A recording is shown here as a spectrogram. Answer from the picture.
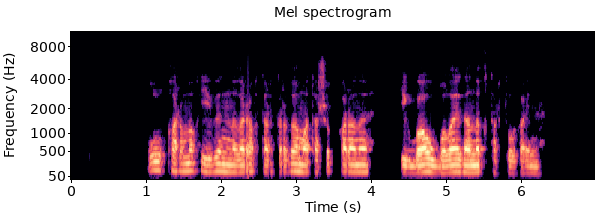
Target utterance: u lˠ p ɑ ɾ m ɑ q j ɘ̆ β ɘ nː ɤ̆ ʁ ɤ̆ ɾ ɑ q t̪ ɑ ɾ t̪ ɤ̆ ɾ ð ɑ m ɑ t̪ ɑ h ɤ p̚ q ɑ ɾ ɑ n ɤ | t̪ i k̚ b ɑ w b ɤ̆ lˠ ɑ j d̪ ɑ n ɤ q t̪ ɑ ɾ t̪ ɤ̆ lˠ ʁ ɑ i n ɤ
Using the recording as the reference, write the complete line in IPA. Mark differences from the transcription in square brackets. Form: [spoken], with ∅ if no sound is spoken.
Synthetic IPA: u lˠ [q] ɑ ɾ m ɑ q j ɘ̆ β ɘ nː ɤ̆ ʁ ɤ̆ ɾ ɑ q t̪ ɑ ɾ t̪ ɤ̆ ɾ [ʁ] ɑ m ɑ t̪ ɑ [ʃ] ɤ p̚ q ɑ ɾ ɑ n ɤ | t̪ i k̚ b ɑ w b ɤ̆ lˠ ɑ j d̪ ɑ n ɤ q t̪ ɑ ɾ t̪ ɤ̆ lˠ ʁ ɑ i n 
